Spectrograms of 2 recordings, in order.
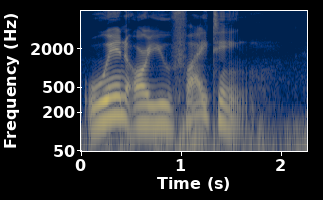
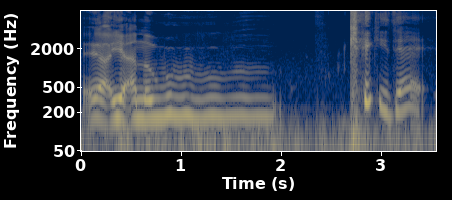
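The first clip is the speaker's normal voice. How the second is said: higher stammer fading, then a squeezed release; Harlem Nights stutterer; 4 semitones higher than usual. Retold or imitated. Replaying the movie dude with the stutter, strained stammer. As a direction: stick on "woo", then spit out the phrase. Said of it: "dude with the stutter".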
